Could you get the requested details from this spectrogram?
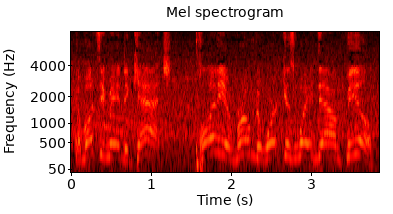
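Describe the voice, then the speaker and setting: A man's voice: very high voice, normal speed, background noise. A man giving conversational, explanatory football color commentary as a broadcast analyst.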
